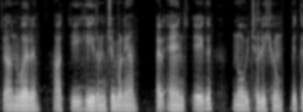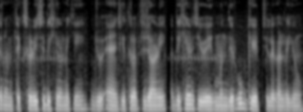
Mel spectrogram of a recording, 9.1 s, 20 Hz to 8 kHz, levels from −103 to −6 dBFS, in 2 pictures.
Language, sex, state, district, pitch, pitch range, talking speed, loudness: Hindi, male, Uttarakhand, Uttarkashi, 105 Hz, 100-110 Hz, 240 wpm, -32 LUFS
